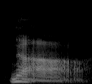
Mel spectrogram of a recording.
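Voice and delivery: low, soft, disbelieving no; sceptical refusal. Acted. Zacharias doubting the angel's news, sceptical. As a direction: mutter it in doubt.

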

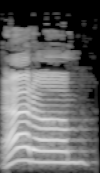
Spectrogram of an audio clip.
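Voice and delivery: high, drawn-out loud call. Acted. God calls to Adam in the garden, calling out. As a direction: call out for someone hiding.

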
